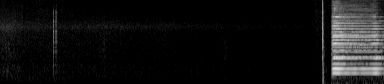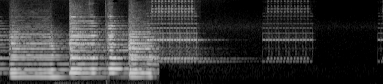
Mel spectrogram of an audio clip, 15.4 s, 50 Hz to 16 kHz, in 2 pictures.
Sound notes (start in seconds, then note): 11.1 phone rings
